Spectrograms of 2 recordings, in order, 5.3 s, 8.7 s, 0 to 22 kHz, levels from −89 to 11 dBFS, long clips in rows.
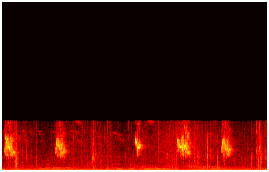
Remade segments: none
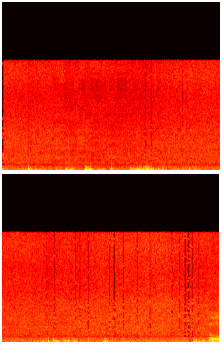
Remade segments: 1.0-2.5 (codec, SNAC)

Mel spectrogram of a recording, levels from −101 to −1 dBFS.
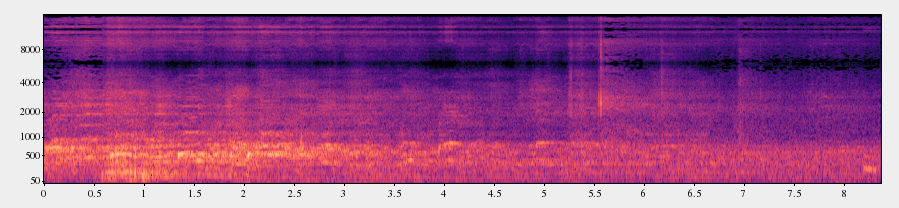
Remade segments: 0.6-5.6 (codec, SNAC); 6.0-6.7

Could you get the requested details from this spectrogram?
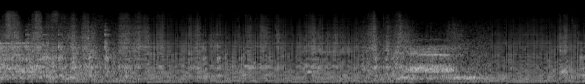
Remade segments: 1.4-3.6 (vocoder, BigVGAN v2); 4.9-5.9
